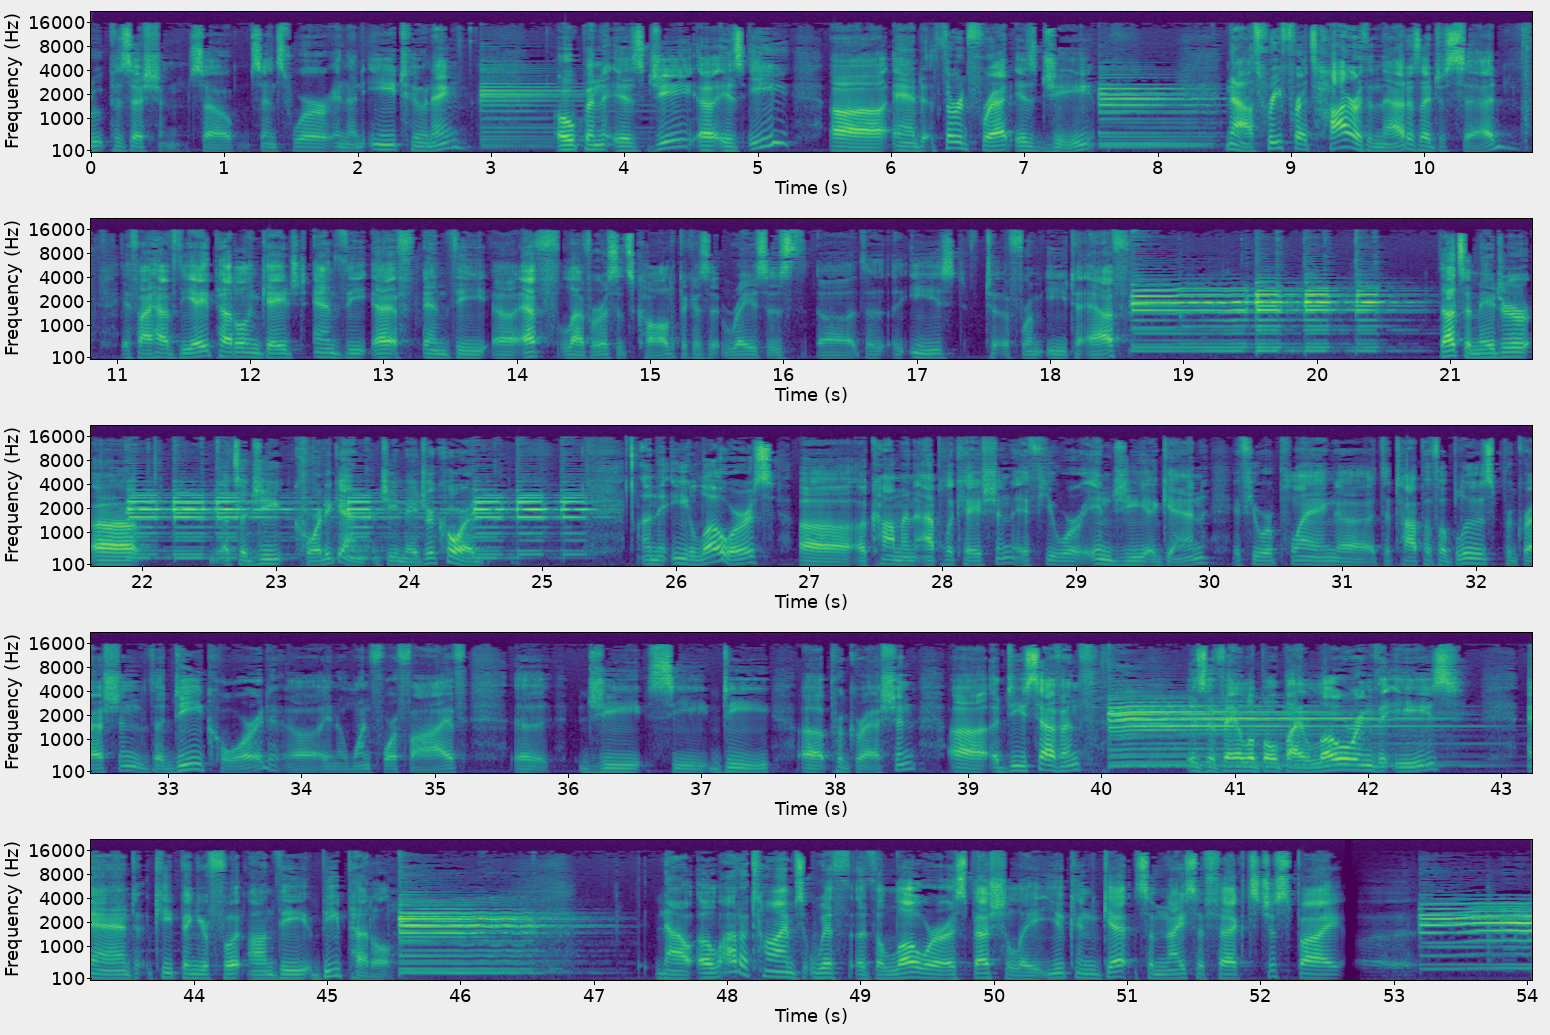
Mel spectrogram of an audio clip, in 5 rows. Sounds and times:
Speech: 0:00.0 - 0:02.8, 0:03.5 - 0:07.6, 0:08.5 - 0:18.6, 0:21.0 - 0:24.6, 0:25.7 - 0:40.0, 0:40.7 - 0:45.6, 0:47.4 - 0:53.2.

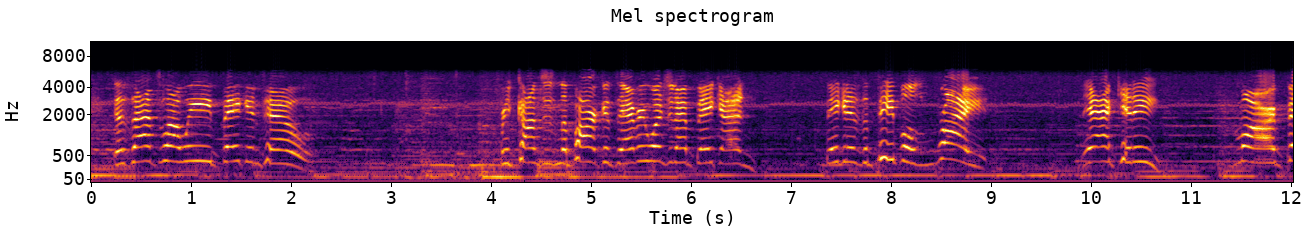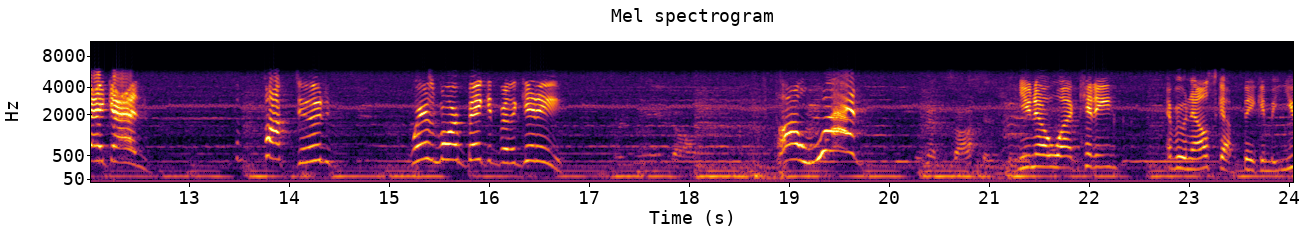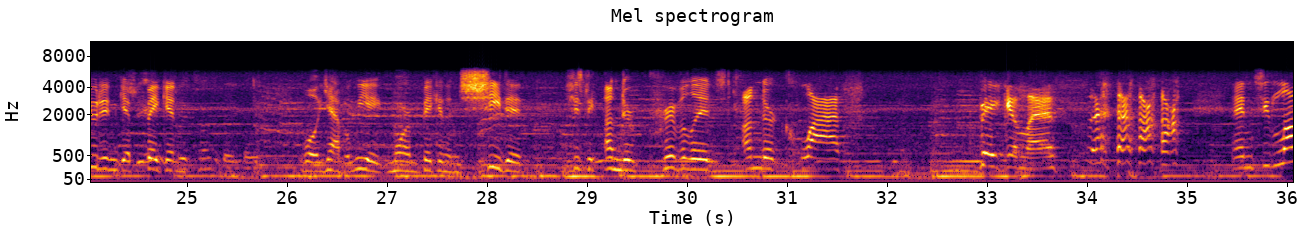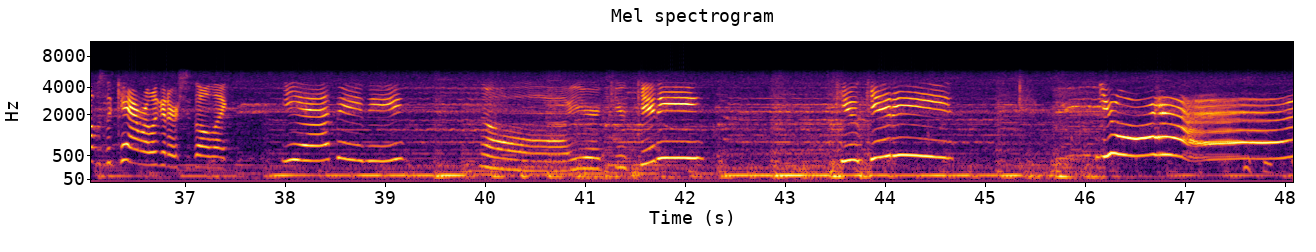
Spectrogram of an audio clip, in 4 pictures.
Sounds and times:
Music: 0:00.0 - 0:48.0
Speech: 0:20.3 - 0:31.6, 0:43.6 - 0:44.7.

